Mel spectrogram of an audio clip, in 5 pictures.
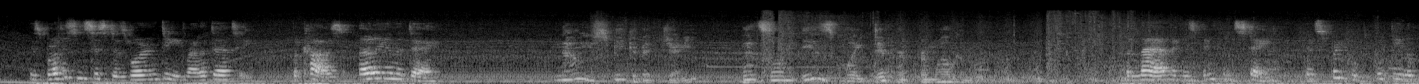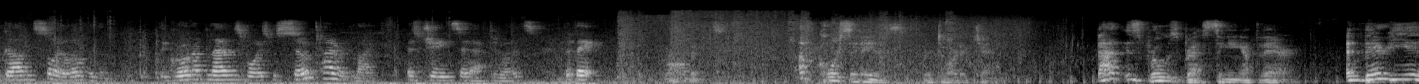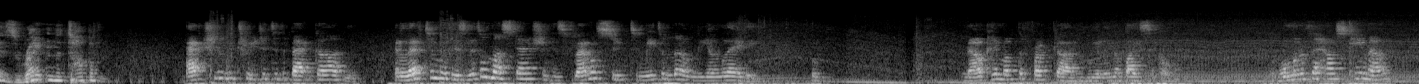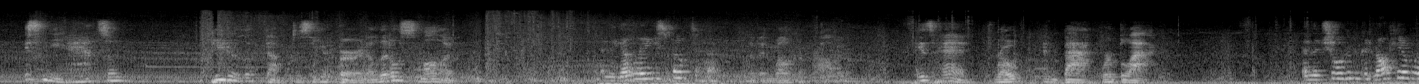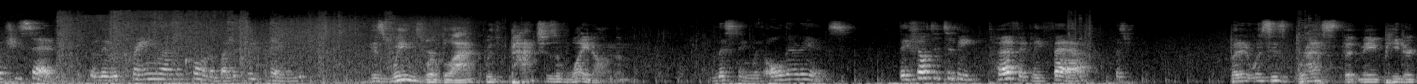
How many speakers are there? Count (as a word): two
